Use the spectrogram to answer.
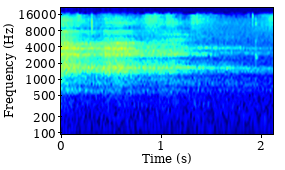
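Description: A deep breath through the nose during a calming breathing exercise: one long, airy rush of air that starts full and slowly fades away, with no talk.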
